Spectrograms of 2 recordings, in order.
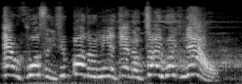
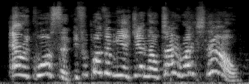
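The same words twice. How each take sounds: First: Shrieking fast and high at her father; furious scream. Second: High, loud shriek of despair; furious scream. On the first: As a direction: scream it out, at the end of her rope. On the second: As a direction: scream it, begging to be left alone. Same outburst replayed. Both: Acted. Daughter screaming at her father to leave her alone, furious.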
